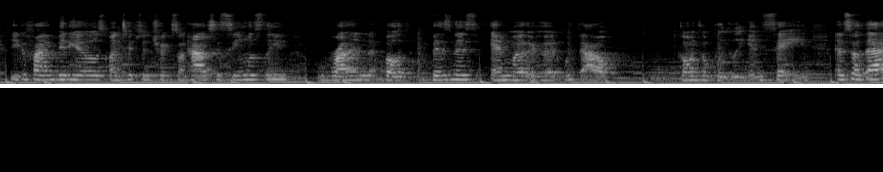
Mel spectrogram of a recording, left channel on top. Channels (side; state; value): right; silent; 53 dB below the other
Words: you can find videos on tips and tricks on how to seamlessly run both business and motherhood without going completely insane. And so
